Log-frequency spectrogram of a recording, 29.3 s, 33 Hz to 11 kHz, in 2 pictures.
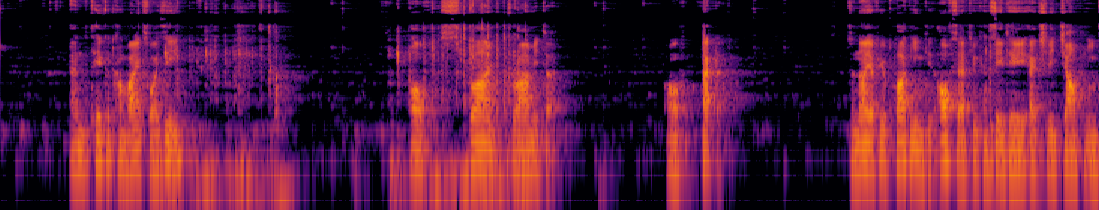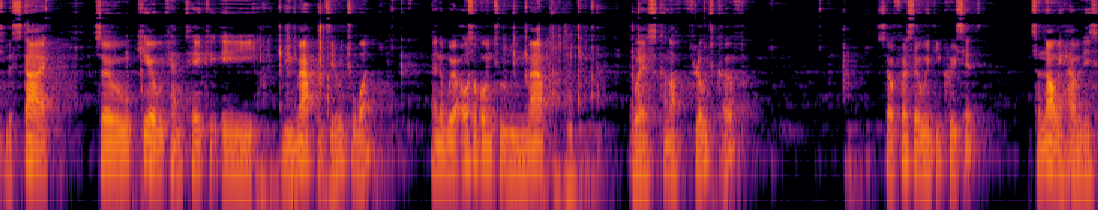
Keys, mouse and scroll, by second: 0.3-1.1 middle drag, 1.1 drag, 1.6 g, 2.3 ctrl+a, 4.8 middle click, 5.4 ctrl+a, 8.6 click, 9.8 click, 10.5 drag, 12.7-15.1 middle drag, 15.1 click, 15.7 click, 16.4 ctrl+a, 20.1-20.9 middle drag, 20.9 click, 21.6 ctrl+a, 24.3 middle click, 25.0-29.2 drag, 29.2-29.3 ctrl+middle drag.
